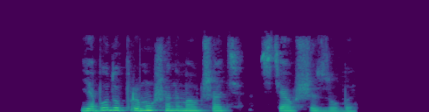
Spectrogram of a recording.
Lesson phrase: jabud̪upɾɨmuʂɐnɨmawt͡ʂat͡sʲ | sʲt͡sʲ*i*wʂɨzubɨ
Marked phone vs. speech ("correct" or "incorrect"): incorrect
